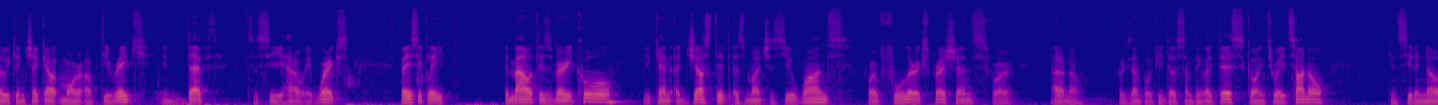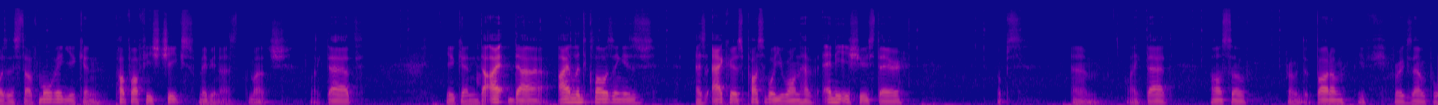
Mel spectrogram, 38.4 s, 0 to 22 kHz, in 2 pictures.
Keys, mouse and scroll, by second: 0.3-1.3 shift+middle drag, 1.3 right click, 2.1 right click, 3.4 right click, 4.1 KP_Decimal, 4.7 scroll down 8, 4.9-5.5 shift+middle drag, 5.5 scroll up 4, 5.8-6.6 shift+middle drag, 6.6 g, 9.7 right click, 9.9 g, 11.9 right click, 12.3 g, 13.8 right click, 14.4 g, 20.0 right click, 20.5 s, 21.8 s, 25.1-25.5 shift+middle drag, 25.5 scroll up 4, 26.1-27.4 shift+middle drag, 27.4 right click, 28.2 right click, 28.7 g, 31.8 g, 33.1 right click, 33.7 g, 35.4 right click, 36.5 right click, 37.1 g.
